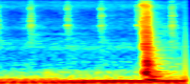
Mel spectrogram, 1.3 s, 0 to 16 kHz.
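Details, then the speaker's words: Original dash clock in a 1950 Ford Tudor, mic right up at the clock. Light, even ticks about four per second over a low hum, with one louder click; the clock is ticking and keeping time normally. "You can hear it ticking, and that clock actually does work."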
